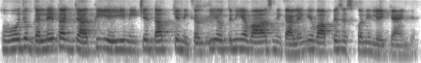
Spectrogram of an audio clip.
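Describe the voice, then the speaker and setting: A man teaching an online language class, explaining step by step and demonstrating tones by slowly repeating syllables. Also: fairly high pitch, lo-fi sound, slight background noise. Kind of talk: recorded online class lesson.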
